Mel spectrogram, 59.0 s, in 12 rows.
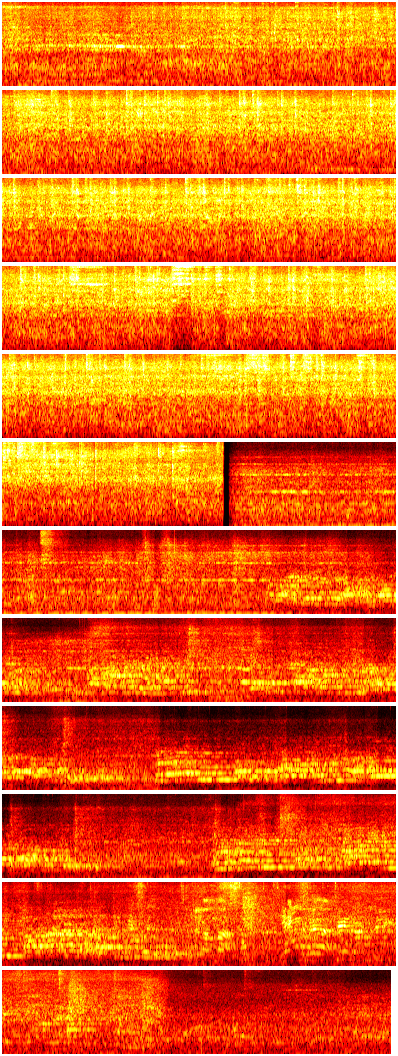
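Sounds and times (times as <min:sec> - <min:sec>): train passing at speed: 0:00.0 - 0:59.0
wheels clattering over rails: 0:02.7 - 0:27.4.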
